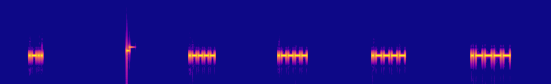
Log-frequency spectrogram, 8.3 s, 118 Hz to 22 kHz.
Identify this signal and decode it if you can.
Morse code, heard as a keyed tone, about 48 wpm, spaced as for 9 wpm, 700 Hz. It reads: L 1111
